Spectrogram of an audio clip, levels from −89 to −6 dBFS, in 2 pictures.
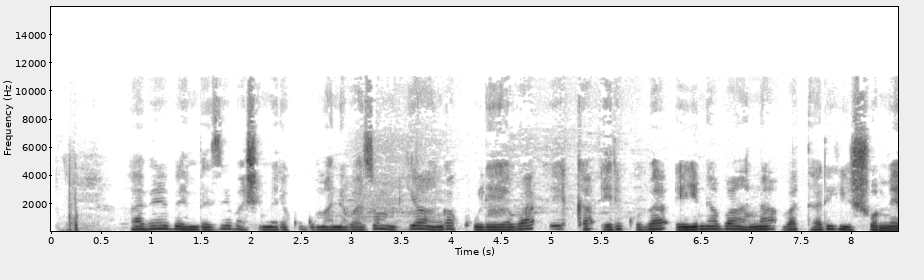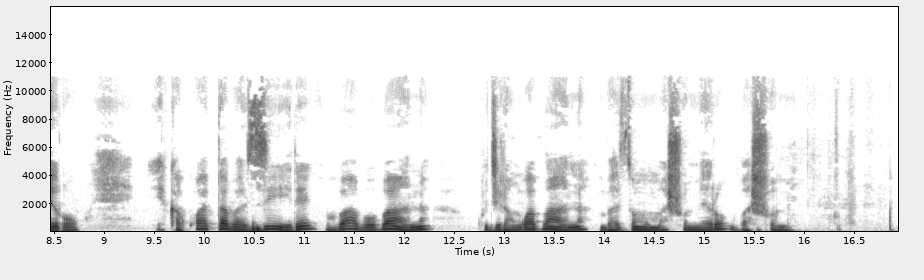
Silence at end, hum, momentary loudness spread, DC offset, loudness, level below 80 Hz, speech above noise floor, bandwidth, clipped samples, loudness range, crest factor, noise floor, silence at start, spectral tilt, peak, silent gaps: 0.05 s; none; 11 LU; under 0.1%; -27 LUFS; -56 dBFS; 33 dB; 11.5 kHz; under 0.1%; 4 LU; 20 dB; -60 dBFS; 0.15 s; -6 dB/octave; -8 dBFS; none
